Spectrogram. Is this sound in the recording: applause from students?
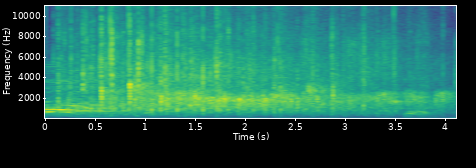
yes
